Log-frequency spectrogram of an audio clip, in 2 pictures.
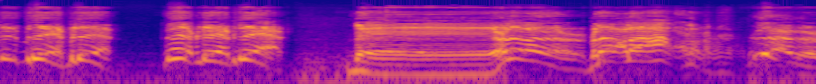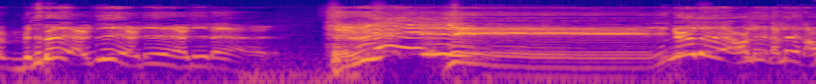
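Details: Goats in a funny compilation; loud, wavering, human-like bleats and screams in repeated bursts with breaks of silence between them.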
